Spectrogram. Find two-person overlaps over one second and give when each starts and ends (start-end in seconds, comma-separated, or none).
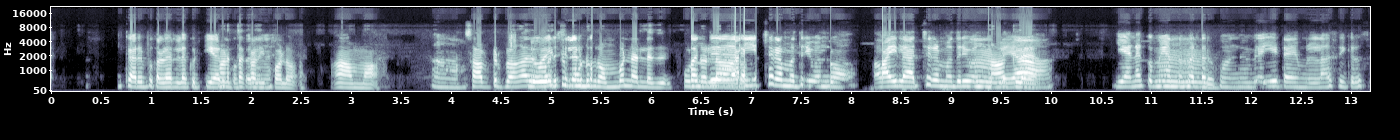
none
